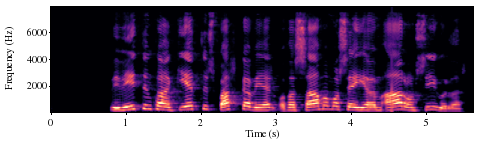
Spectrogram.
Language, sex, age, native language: Icelandic, female, 50-59, Icelandic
